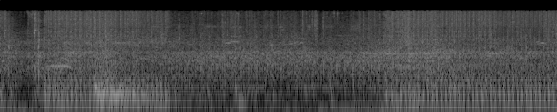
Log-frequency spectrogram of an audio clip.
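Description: Gunfire from the Tom Clancy's The Division Dark Zone, with a shotgunner and a mortar player in the fight: a dense, continuous clatter of shots and impacts that runs the whole stretch, loudest early on, over a busy game soundscape.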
